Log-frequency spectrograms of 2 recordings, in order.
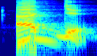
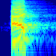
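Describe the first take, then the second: First: The final j is released with a bounce. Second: The final j is held with no bounce. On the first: The speaker calls it right. "aj ada pantulan" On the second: The speaker calls it wrong. "Tidak boleh dibaca hanya aj"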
